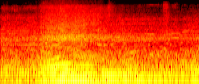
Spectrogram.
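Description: Motor scooter passing close by: its engine swells about half a second in and falls in pitch as it goes past, then fades.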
